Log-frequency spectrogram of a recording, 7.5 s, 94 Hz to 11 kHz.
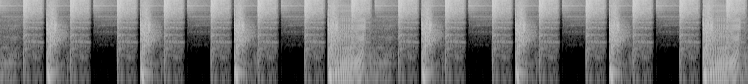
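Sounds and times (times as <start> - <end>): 
air raid drum kit: 0.0 - 7.4.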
